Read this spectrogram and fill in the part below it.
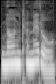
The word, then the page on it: noncommittal: American English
